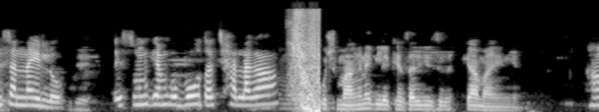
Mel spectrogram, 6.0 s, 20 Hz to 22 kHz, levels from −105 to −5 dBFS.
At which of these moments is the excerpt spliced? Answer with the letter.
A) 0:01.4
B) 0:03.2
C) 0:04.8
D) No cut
B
